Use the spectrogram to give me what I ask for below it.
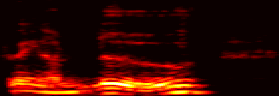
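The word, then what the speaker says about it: Dwingeloo: yes yes um thanks in english it's sometimes pronounced during a lou and the press release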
